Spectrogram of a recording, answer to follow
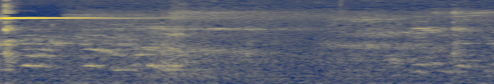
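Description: Faint ringing of a wind chime's metal tubes: a thin, high, steady tone with a few lower tones, dying away within the first second, then near silence.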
